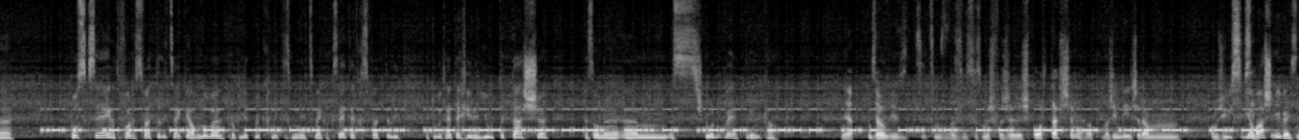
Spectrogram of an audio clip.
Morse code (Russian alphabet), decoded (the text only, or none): ФИ АР БМ ЗЬ УЗ ЮЫ ЮЧ ЗН ФН ЩН РТ БФ НН ОФ ЙГ ЛД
